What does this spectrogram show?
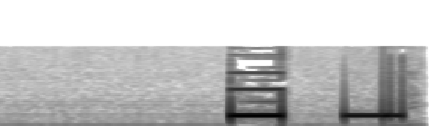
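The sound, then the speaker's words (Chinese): A telephone busy tone sounds after the line drops: two loud, steady mid-pitched beeps with a short gap between them, following a moment of near silence with a low hum. “电话线跳掉了，那要十几秒钟了。”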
